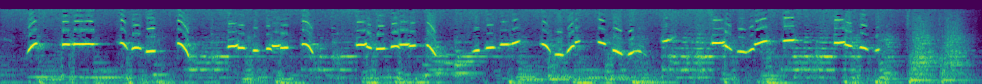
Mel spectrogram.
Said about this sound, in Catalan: Ai, un xiulet i cantarella inconfusibles que van fer seva milers i milers d'oients d'aquest espai.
